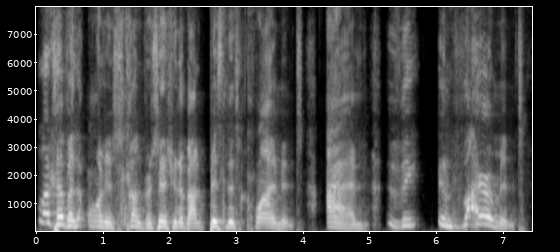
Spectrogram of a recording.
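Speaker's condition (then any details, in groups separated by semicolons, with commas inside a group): Cerebral palsy; from birth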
